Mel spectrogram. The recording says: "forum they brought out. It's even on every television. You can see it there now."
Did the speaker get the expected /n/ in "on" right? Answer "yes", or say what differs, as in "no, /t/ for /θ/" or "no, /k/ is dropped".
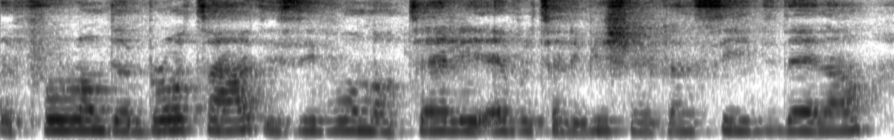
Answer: no, /l/ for /n/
